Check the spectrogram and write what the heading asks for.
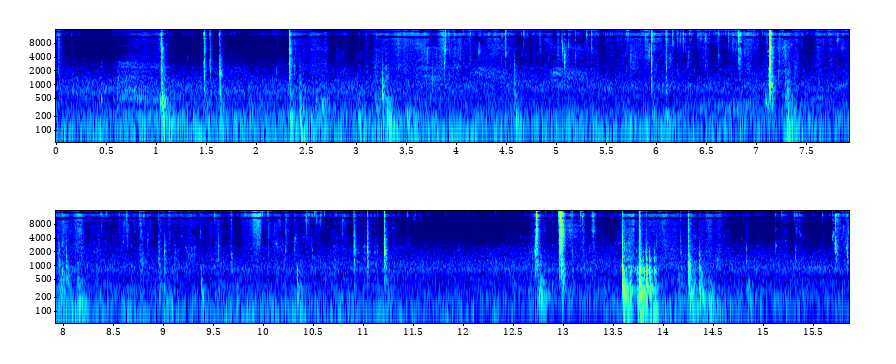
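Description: Scattered clicks, knocks and rattles of tools and plastic parts being handled while the engine bay is stripped, over a low steady rumble; a cluster of louder knocks comes near the end.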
